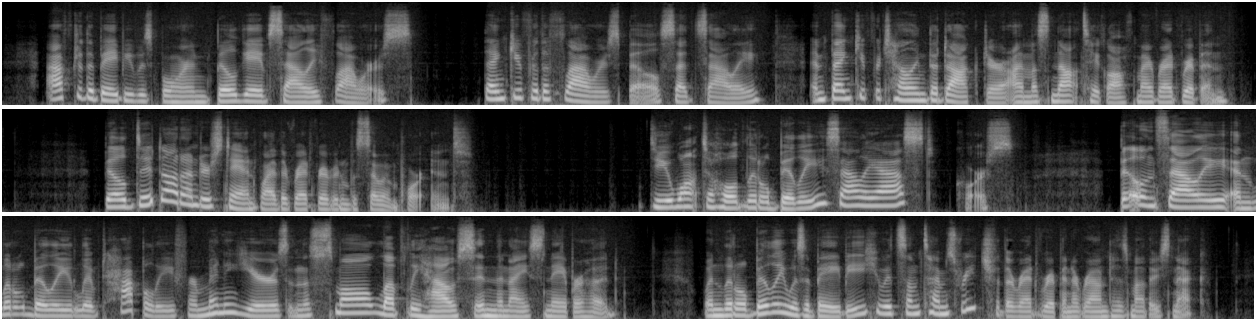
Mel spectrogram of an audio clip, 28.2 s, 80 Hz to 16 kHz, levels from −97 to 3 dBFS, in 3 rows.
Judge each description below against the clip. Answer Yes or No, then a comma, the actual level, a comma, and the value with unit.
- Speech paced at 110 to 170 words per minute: No, average, 195 wpm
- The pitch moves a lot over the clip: Yes, wide, 5.9 semitones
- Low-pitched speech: No, medium, 180 Hz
